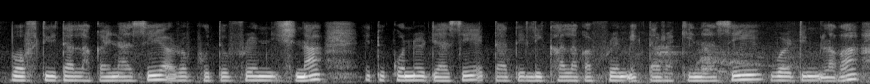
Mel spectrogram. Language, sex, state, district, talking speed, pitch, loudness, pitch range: Nagamese, female, Nagaland, Kohima, 150 wpm, 185 Hz, -15 LUFS, 175-195 Hz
